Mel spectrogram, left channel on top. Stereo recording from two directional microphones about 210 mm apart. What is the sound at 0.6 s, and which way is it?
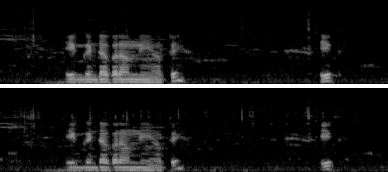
Speech, 45° left (ahead or behind).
